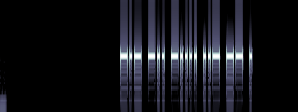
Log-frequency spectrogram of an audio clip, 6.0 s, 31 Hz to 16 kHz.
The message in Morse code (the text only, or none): KD6UME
